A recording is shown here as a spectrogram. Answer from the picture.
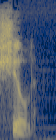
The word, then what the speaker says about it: Rothschild: and thus became Rothschild. Commonly, the last syllable is pronounced as if it were child, but it is in fact Schild, or shield.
